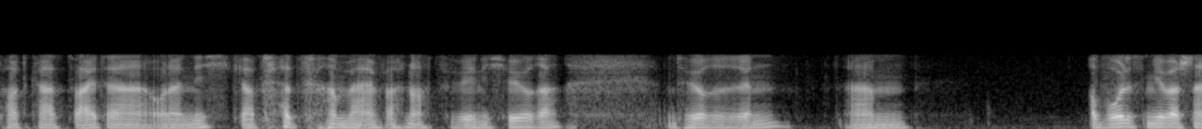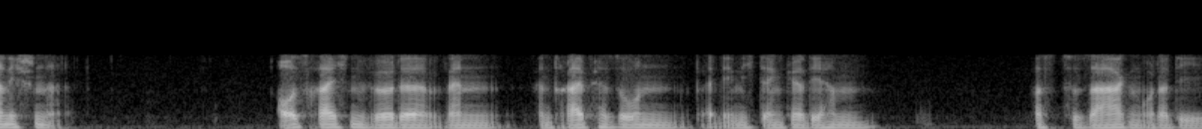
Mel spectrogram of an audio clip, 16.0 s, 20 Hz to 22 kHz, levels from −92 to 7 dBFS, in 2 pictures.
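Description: From start to finish the speech carries the sound of a Bluetooth CVSD headset codec, and the damage is plainly audible. CVSD sends one bit per sample saying only up or down, with an adapting step size, which fits a 64 kbps link. Nothing above 4 kHz survives, so the speech sounds narrow and boxed in. Loud high-frequency sounds outrun the step and distort, s sounds turn scratchy, and a granular hiss sits underneath.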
